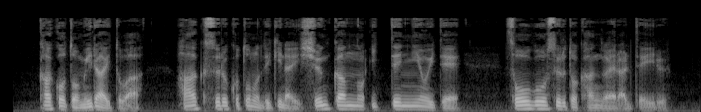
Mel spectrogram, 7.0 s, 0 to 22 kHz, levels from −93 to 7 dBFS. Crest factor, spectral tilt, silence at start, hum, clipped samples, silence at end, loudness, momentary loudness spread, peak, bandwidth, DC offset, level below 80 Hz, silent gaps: 18 dB; -4.5 dB/octave; 0.4 s; none; under 0.1%; 0.35 s; -30 LUFS; 11 LU; -12 dBFS; 12 kHz; under 0.1%; -54 dBFS; none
